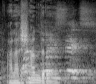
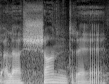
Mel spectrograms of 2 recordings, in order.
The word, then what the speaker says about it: Alexandre: The pronunciation policeman himself, the king of pronunciation, John Anik, is telling me it's Alexandre. 146, Alexandre.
